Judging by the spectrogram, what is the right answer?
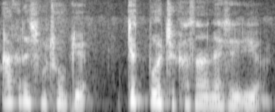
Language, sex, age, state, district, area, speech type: Kashmiri, male, 30-45, Jammu and Kashmir, Srinagar, urban, spontaneous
